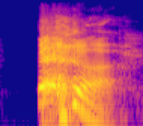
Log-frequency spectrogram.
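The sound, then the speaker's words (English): A single loud, voiced sneeze from someone troubled by allergies, bursting out abruptly and then trailing off over about a second. “And I got to sneeze.”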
